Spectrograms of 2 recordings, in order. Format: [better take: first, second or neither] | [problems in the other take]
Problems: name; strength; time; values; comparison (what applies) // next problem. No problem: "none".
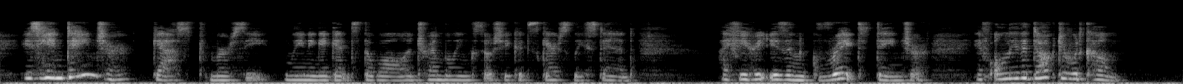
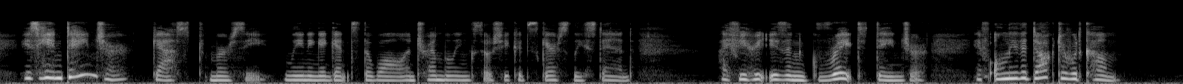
second | room echo; dies away in 0.2 s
